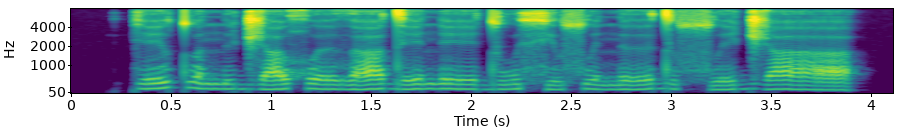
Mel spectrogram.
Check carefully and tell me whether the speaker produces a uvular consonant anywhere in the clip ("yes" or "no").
yes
